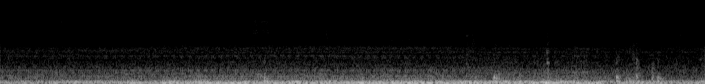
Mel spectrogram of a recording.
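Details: 2007 Jeep Compass out of storage, earlier humming noise, after repeated steering knuckle and brake caliper work on both sides: steady low road rumble while driving, no hum or growl rising with speed; wheel bearings quiet and healthy.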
